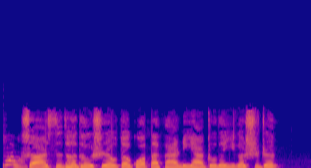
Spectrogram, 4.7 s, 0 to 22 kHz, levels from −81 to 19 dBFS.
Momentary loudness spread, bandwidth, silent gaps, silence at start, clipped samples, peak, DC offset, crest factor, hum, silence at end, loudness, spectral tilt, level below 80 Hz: 3 LU; 8.2 kHz; none; 0.05 s; under 0.1%; -2 dBFS; under 0.1%; 16 dB; none; 0.55 s; -18 LUFS; -4 dB/octave; -50 dBFS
